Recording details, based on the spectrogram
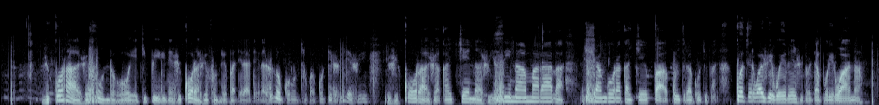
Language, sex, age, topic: Ndau, male, 25-35, education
